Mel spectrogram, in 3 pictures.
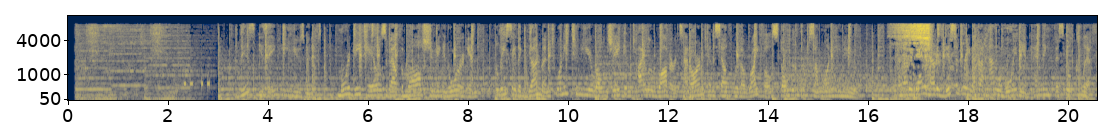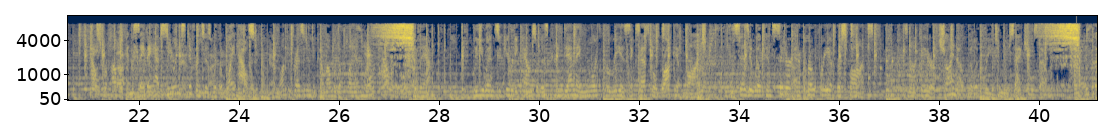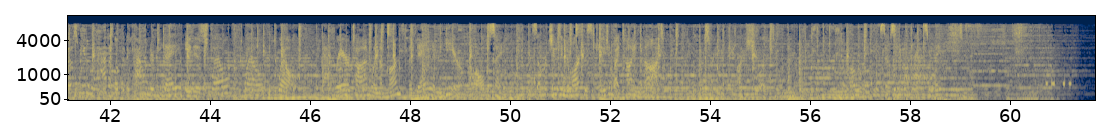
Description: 在线英语听力室美联社新闻一分钟 AP 2012-12-16的听力文件下载,美联社新闻一分钟2012,英语听力,英语新闻,英语MP3 由美联社编辑的一分钟国际电视新闻，报道每天发生的重大国际事件。电视新闻片长一分钟，一般包括五个小段，简明扼要，语言规范，便于大家快速了解世界大事。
